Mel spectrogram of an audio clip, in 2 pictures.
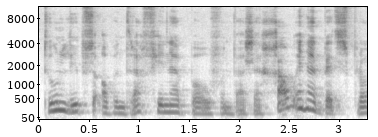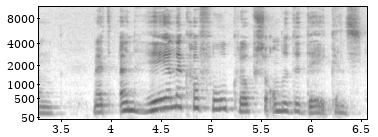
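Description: Dark, gravelly storybook narrator. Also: medium pitch. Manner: calm, unhurried storytelling. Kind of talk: children's story reading.

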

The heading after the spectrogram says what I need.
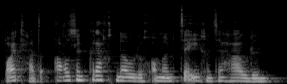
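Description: A woman narrating a children's storybook aloud in a calm, lively way. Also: low-pitched, moderate pace, creaky.

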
